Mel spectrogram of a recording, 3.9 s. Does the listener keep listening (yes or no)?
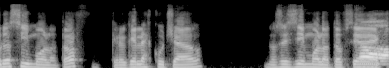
yes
